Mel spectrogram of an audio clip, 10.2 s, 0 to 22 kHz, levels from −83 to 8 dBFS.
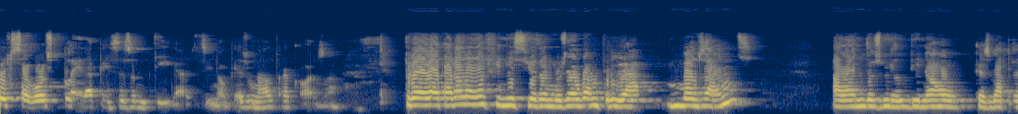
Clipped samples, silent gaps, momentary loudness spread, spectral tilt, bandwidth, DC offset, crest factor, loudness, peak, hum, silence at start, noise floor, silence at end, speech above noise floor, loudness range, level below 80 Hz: under 0.1%; none; 16 LU; -5 dB/octave; 8 kHz; under 0.1%; 12 dB; -12 LUFS; 0 dBFS; none; 0 s; -61 dBFS; 0 s; 48 dB; 9 LU; -66 dBFS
